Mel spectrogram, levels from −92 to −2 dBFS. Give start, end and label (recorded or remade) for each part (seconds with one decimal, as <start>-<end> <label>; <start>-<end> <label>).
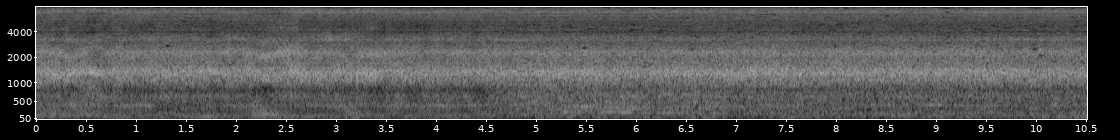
0.0-1.2 remade; 1.2-1.7 recorded; 1.7-4.5 remade; 4.5-10.5 recorded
